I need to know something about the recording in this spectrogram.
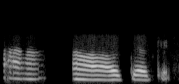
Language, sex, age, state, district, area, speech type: Malayalam, female, 18-30, Kerala, Kollam, rural, conversation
